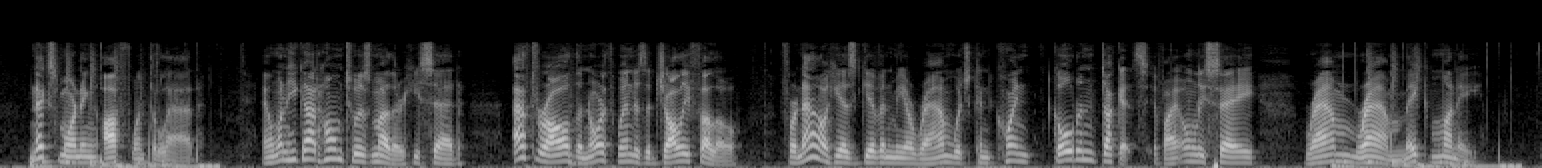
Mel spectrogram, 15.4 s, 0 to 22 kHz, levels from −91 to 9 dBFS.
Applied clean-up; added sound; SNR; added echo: none; Drum kit; 8 dB; none.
